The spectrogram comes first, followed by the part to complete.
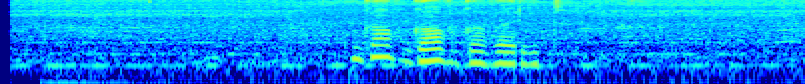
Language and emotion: Russian, sad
